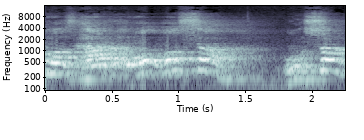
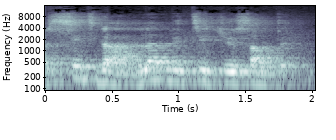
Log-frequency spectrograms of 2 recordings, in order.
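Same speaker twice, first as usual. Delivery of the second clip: much lower, composed reply; lightly voiced calm teacher; 9 semitones lower than usual. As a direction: lightly play the master settling his pupils. Jesus answers his complaining disciples.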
